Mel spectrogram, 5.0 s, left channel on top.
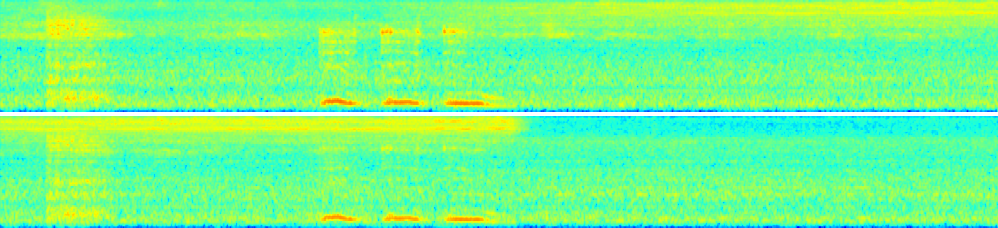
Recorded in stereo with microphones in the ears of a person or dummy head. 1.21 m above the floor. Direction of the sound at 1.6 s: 30° left (ahead or behind).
